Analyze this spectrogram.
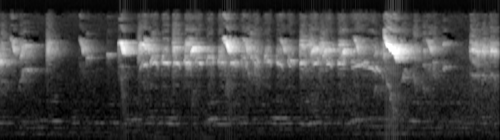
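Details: Softer white-eye 'pancingan' lure song in 'gacor' style: high, thin twittering phrases and short whistled slurs, rather quiet, with one sharper loud chirp near the end.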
